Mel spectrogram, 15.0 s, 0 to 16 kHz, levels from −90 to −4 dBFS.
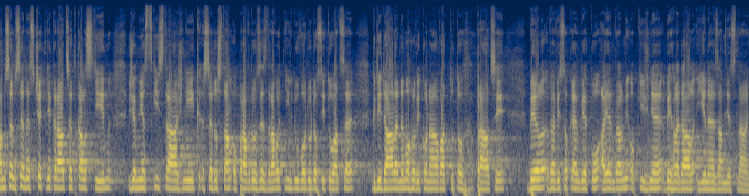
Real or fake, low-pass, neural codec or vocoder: real; 14.4 kHz; none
